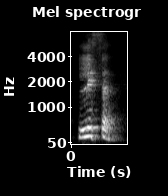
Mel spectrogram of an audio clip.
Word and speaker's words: listen: It's not T is a silent, my dear student. See, ta sound is not written here. This should be pronounced as a listen.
